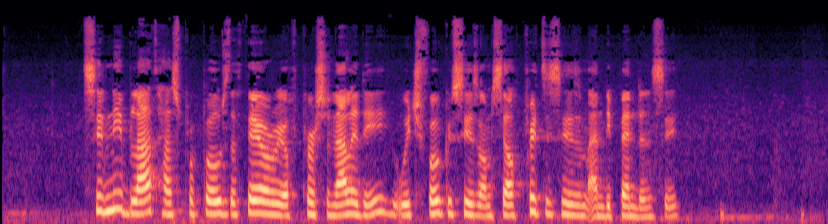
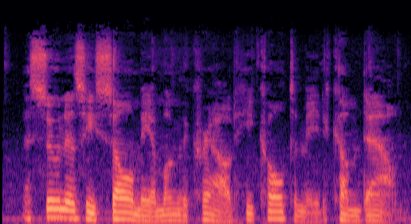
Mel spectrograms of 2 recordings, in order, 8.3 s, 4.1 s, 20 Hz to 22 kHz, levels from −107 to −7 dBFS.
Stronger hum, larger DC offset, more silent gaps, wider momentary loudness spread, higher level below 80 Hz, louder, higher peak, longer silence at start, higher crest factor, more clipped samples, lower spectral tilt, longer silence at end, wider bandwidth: neither; neither; neither; about the same, 8 LU vs 10 LU; about the same, -58 dBFS vs -58 dBFS; first, -20 LUFS vs -33 LUFS; first, -4 dBFS vs -16 dBFS; first, 0.85 s vs 0.2 s; about the same, 18 dB vs 18 dB; neither; about the same, -4.5 dB/octave vs -5.5 dB/octave; first, 0.25 s vs 0.05 s; first, 15.5 kHz vs 12.5 kHz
